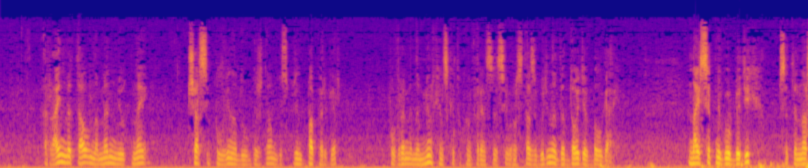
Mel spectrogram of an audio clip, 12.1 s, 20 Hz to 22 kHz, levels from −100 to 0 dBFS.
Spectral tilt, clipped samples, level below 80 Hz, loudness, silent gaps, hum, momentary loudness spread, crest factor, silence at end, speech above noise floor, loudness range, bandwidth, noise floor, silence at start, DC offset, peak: -5.5 dB/octave; under 0.1%; -34 dBFS; -18 LUFS; none; none; 18 LU; 18 dB; 0 s; 20 dB; 6 LU; 13.5 kHz; -37 dBFS; 0.05 s; 4%; 0 dBFS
